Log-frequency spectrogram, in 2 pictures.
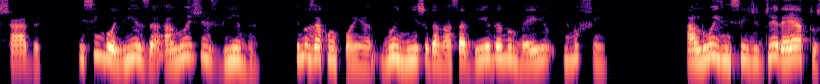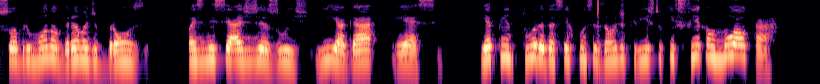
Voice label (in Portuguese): Audioguia Gesu Igreja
